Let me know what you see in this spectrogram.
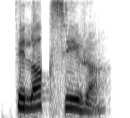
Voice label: "Phylloxera", Indian; Dictionary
